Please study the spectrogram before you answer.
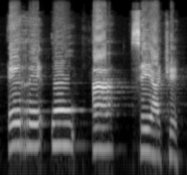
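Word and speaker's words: רוּחַ: y exhaló Isaac Qué cosa el ruaj que se escribe r u a c h ruach en el hebreo y se pronuncia igual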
